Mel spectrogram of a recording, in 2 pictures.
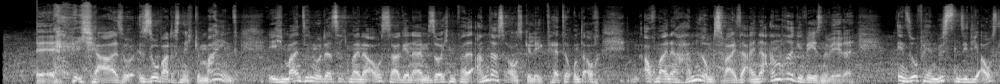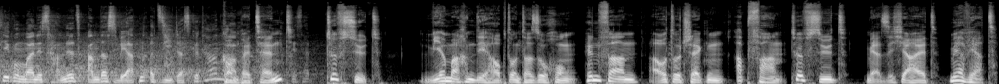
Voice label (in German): Politiker männlich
